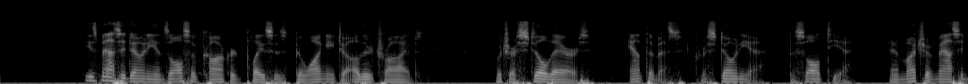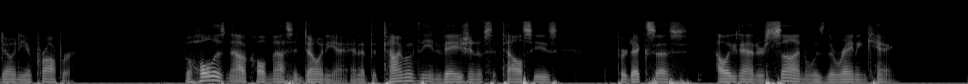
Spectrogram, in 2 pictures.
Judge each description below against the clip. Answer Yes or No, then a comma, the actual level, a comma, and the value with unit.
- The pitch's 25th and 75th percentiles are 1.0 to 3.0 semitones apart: Yes, average, 2.7 semitones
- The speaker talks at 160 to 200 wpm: No, slow, 135 wpm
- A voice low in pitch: Yes, low, 120 Hz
